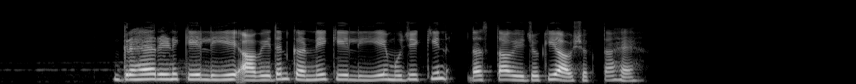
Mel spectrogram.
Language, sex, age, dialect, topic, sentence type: Hindi, female, 31-35, Marwari Dhudhari, banking, question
